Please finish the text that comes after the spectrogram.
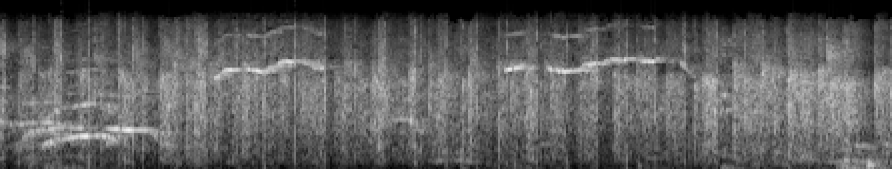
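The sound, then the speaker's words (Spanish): An audience of a weekly topical news quiz show applauds for Carlos Langa: steady, dense applause fills the whole stretch, many hands clapping at once with a loud, continuous crackle and a few faint whoops or whistles above it. “Un aplauso para mi compañero Carlos Langa.”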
